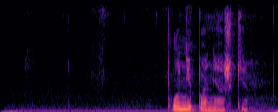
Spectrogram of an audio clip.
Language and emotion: Russian, neutral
